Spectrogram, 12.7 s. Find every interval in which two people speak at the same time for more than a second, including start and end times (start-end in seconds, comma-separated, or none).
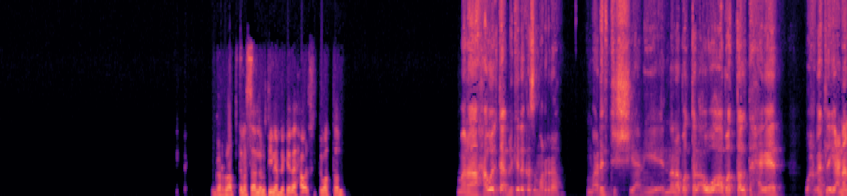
none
